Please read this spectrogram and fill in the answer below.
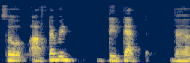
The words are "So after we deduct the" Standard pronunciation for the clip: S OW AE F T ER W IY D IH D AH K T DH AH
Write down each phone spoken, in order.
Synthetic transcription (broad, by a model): S OW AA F T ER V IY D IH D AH T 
